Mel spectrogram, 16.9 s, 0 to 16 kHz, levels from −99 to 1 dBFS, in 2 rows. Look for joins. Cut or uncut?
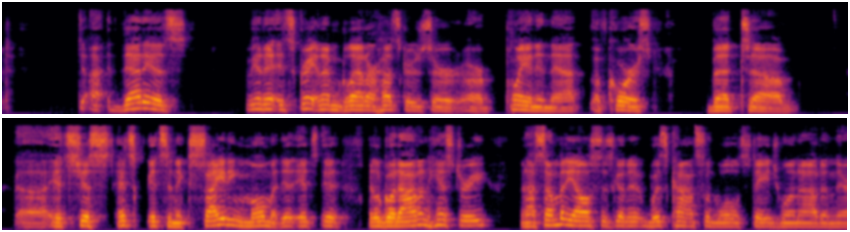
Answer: uncut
